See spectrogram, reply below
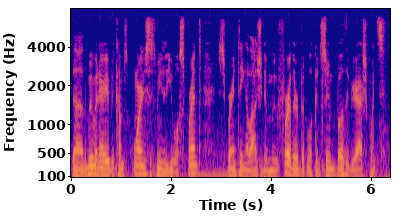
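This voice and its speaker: A man's voice: fairly low pitch, fairly even intonation, fast. A man hosting a gameplay video, casually commenting and reading tutorial text aloud. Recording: faint background noise, game ambience.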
